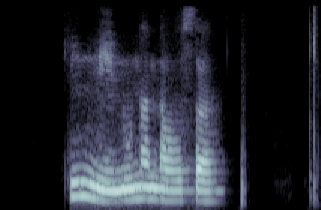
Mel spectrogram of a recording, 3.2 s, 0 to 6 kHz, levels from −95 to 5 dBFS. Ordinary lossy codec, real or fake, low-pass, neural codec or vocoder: MP3, 32 kbps; fake; 5.4 kHz; codec, 44.1 kHz, 2.6 kbps, SNAC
